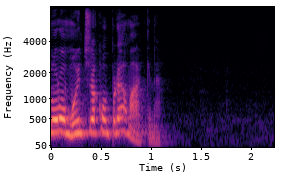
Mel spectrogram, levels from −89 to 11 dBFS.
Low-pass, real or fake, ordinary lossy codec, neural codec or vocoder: none; real; none; none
